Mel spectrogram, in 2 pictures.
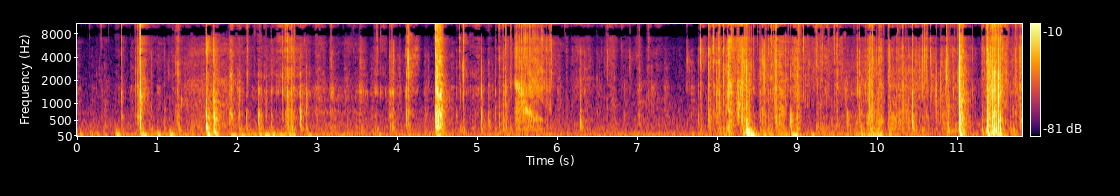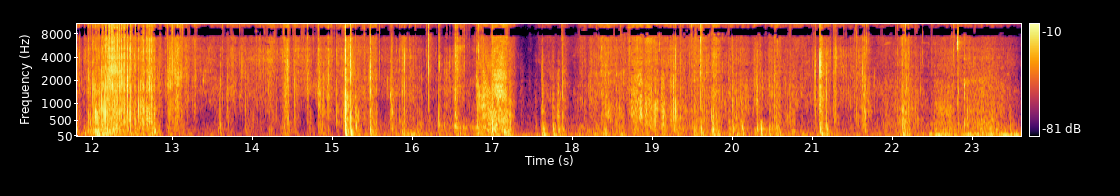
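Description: Plastic shrink-wrap on a Blu-ray box being slit with scissors, a few scattered snips and scrapes, then torn and peeled off with continuous crinkling and crackling from about eight seconds in.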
